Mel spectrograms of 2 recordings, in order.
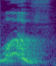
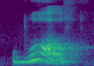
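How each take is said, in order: First: The L sound is dropped, like woof. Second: The L sound is clearly pronounced. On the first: The speaker calls it wrong. "It sounds like I'm saying wolf" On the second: The speaker calls it right. "but I mean wolf"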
